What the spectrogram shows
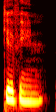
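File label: "giving", American English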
